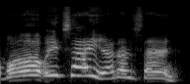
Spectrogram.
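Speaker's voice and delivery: ordinary talk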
